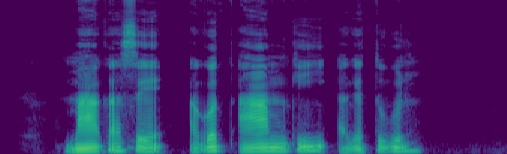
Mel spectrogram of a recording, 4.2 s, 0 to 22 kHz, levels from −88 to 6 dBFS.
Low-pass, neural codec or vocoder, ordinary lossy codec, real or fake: none; none; none; real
